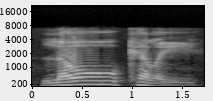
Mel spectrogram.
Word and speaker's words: locally: بص على الكلمة دي locally، locally ما أقدرش أقول locally.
